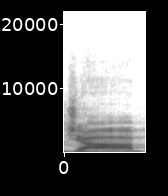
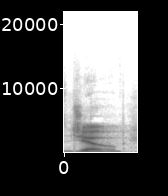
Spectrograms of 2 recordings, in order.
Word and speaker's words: Job: And if you thought it was pronounced Job, that's okay. Don't be down on yourself. It happens to the best of us. But it's actually, at least in English, we pronounce it as Job.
